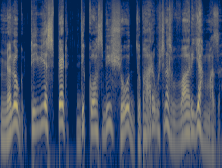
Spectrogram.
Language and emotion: Kashmiri, happy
